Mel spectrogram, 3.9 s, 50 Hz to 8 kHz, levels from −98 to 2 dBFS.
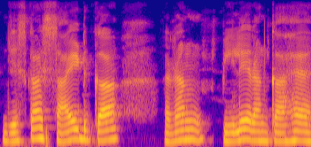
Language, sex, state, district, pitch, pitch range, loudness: Hindi, male, Jharkhand, Ranchi, 145 Hz, 135-155 Hz, -15 LUFS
